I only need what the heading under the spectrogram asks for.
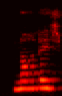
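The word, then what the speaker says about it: knowledge: इतनी बुरी थी कि मुझे ये नहीं पता था नो में के साइलेंट होता है. आई यूज to pronounce it नो. नॉलेज में के silent. I यूज to pronounce it नॉलेज.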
